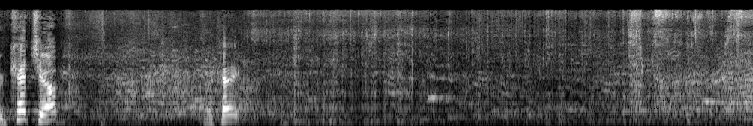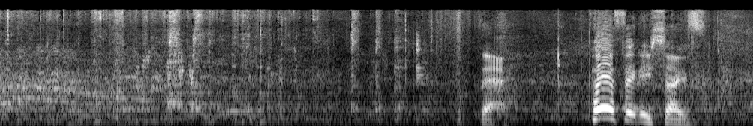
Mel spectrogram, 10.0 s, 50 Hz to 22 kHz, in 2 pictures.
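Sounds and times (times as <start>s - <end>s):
audience chattering: 0.0s - 10.0s.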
